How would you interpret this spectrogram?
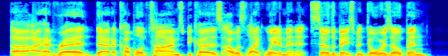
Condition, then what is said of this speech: None; typical speech.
